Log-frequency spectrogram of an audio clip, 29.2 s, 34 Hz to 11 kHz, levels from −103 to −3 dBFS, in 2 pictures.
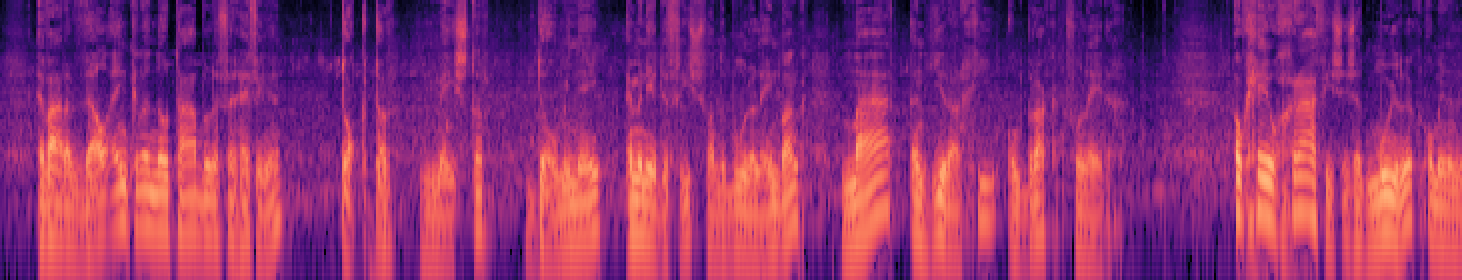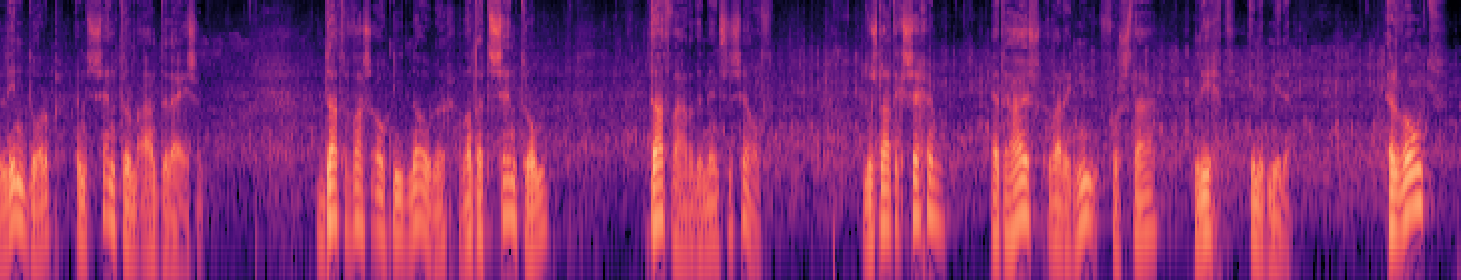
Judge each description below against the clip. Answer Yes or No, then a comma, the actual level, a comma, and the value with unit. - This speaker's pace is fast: No, slow, 135 wpm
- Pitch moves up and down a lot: Yes, wide, 6.4 semitones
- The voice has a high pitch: No, very low, 95 Hz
